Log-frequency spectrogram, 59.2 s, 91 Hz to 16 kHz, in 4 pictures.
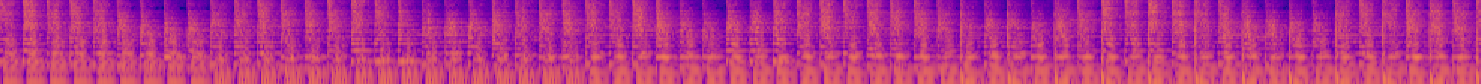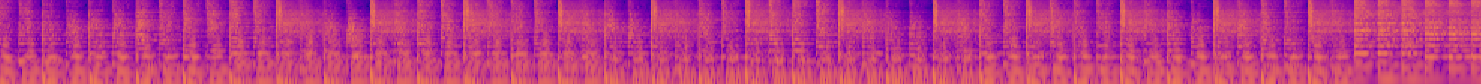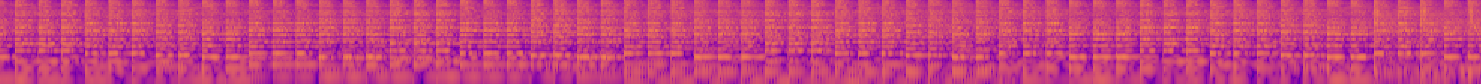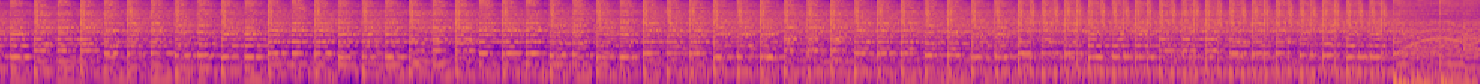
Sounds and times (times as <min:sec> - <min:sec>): Techno: 0:00.0 - 0:59.2.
